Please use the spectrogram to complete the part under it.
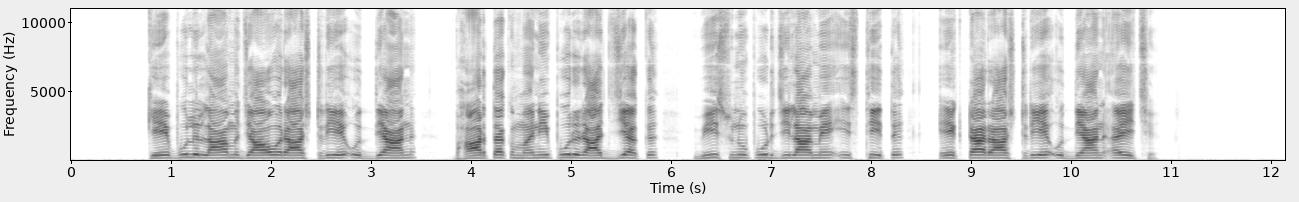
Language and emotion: Maithili, neutral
